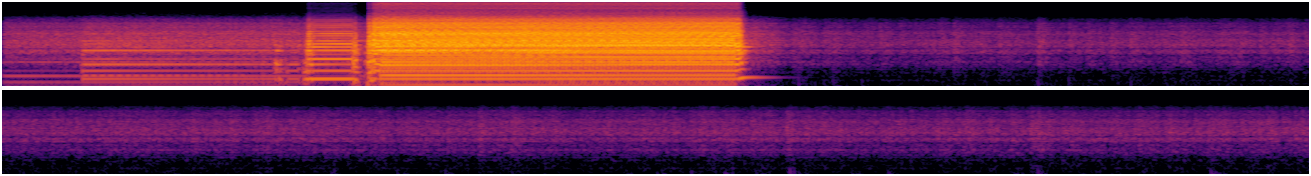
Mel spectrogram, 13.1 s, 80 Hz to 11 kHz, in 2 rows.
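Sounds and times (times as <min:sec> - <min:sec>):
guitar with effects: 0:00.0 - 0:03.9.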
